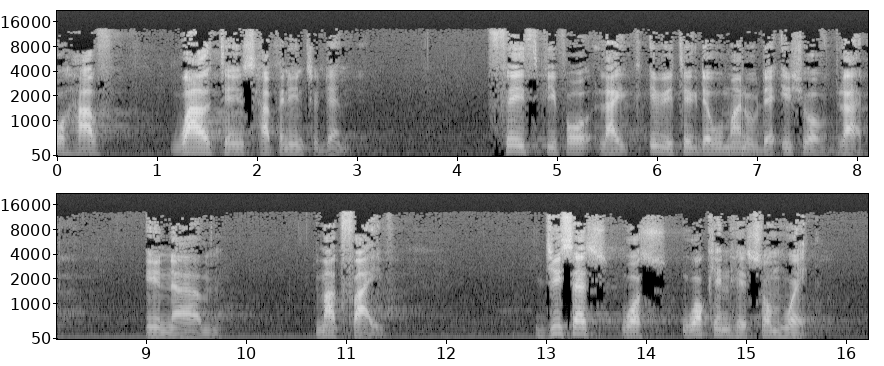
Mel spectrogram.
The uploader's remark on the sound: Preached at the Zeloo Service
